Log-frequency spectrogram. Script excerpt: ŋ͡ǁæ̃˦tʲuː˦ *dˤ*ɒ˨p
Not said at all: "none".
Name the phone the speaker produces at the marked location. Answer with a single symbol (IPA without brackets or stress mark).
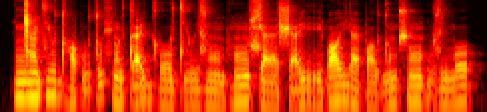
dʱ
